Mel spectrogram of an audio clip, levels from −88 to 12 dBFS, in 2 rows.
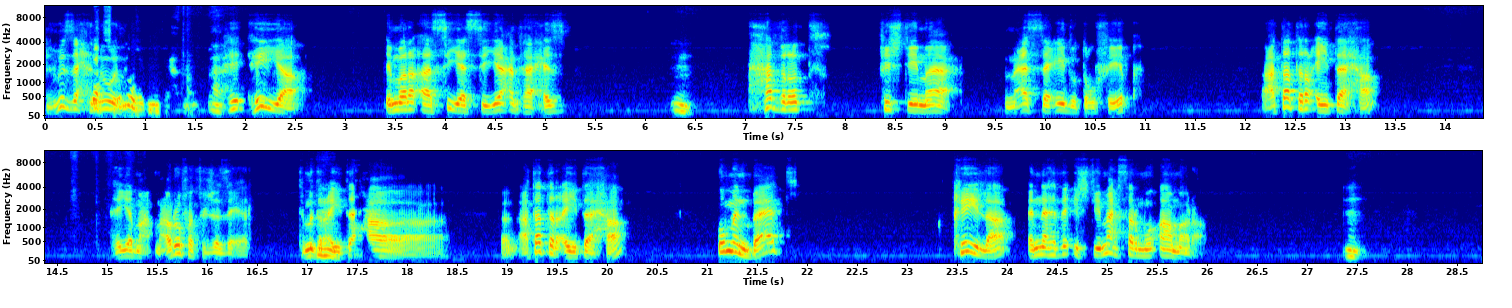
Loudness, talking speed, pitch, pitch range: -18 LUFS, 65 wpm, 175 Hz, 150-240 Hz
